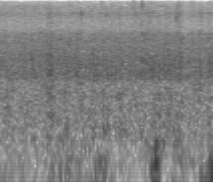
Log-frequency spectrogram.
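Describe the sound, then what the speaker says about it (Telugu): Heavy rain and wind outside during a rainstorm, heard as a steady, fairly quiet broadband wash of noise with a low rumble underneath and no one speaking. "మీకు సౌండ్, గాలి, వర్షం మొత్తం సౌండ్స్ అర్థమవుతూ ఉంటుంటాయి"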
